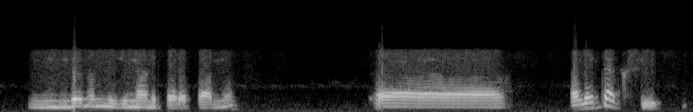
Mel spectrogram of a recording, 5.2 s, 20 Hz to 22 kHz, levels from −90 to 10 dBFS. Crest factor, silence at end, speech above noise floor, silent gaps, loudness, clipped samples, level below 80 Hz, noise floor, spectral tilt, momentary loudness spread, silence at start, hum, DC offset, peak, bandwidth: 16 dB; 0.25 s; 45 dB; none; -22 LUFS; under 0.1%; -66 dBFS; -66 dBFS; -10.5 dB/octave; 10 LU; 0.2 s; none; under 0.1%; -8 dBFS; 3.8 kHz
